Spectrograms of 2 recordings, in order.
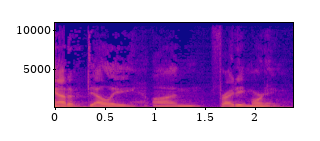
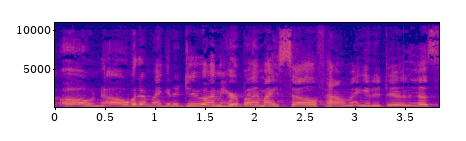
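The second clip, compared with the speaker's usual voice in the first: high, fretful mock panic, pitched up; retold panic; 8 semitones higher than usual. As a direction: replay the airport panic, half-hamming it. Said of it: "I'm just freaking out".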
